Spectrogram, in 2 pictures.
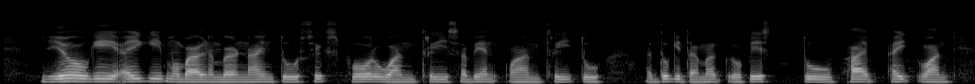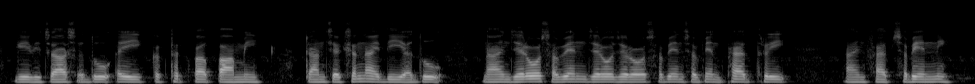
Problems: none marked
